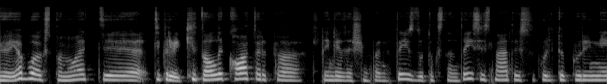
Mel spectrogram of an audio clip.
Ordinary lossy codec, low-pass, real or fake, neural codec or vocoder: Opus, 32 kbps; 14.4 kHz; fake; codec, 44.1 kHz, 2.6 kbps, SNAC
